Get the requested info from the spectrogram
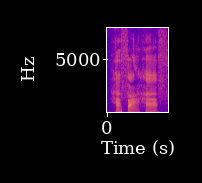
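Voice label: "half and half", Nigerian Pidgin, male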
